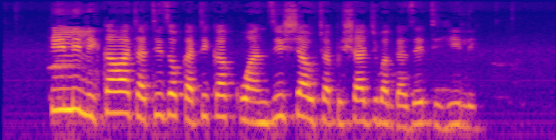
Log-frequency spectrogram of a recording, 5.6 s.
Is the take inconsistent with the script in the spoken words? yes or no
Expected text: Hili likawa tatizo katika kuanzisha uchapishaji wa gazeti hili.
no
